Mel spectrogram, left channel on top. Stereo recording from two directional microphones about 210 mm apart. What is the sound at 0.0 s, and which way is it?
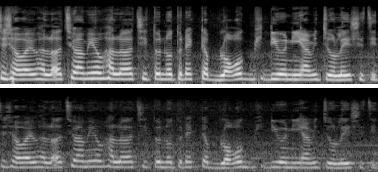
A woman's voice, 50° left (ahead or behind).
